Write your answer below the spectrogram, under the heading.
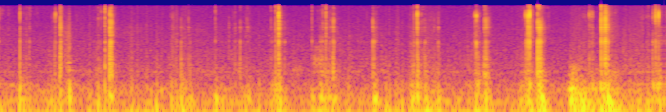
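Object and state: Metal door key.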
